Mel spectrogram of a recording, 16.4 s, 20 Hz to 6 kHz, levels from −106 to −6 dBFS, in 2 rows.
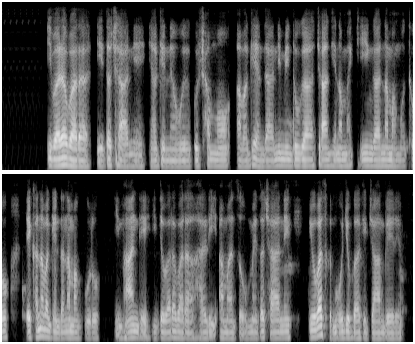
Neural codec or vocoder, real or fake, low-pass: codec, 16 kHz, 0.9 kbps, LongCat-Audio-Codec; fake; 5.4 kHz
